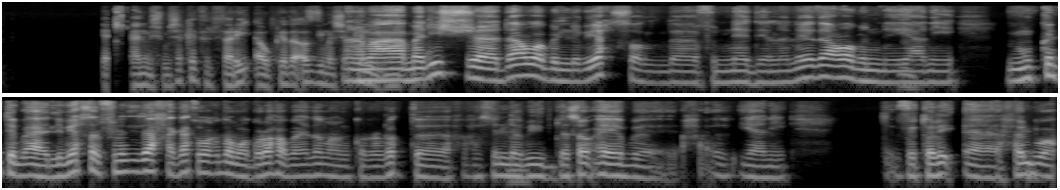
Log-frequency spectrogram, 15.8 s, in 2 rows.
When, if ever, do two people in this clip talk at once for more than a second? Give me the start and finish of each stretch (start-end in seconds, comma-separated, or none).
none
